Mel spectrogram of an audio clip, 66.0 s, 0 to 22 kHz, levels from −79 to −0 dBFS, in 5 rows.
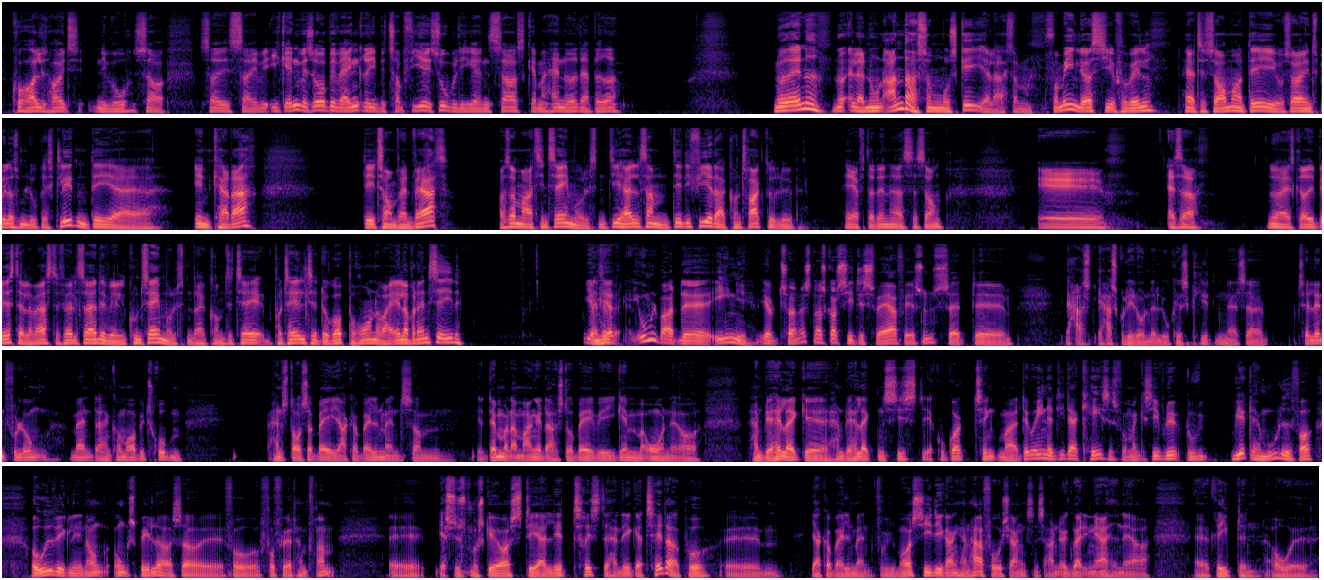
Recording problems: none

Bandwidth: 15 kHz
